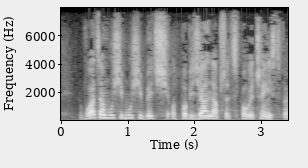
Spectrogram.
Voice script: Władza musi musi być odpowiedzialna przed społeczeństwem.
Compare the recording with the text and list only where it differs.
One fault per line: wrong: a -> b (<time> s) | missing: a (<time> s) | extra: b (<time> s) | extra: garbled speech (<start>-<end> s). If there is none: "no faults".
no faults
